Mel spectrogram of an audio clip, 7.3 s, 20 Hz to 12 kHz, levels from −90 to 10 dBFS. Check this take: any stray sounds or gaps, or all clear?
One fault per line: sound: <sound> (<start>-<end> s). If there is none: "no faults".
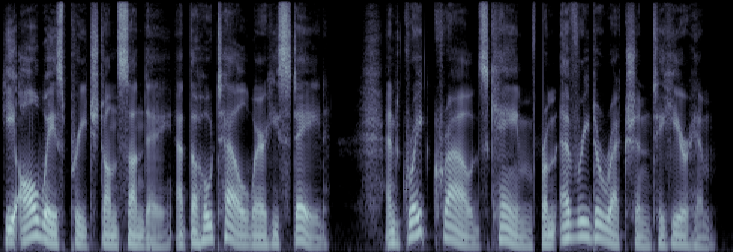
sound: dropout (5.3-5.4 s)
